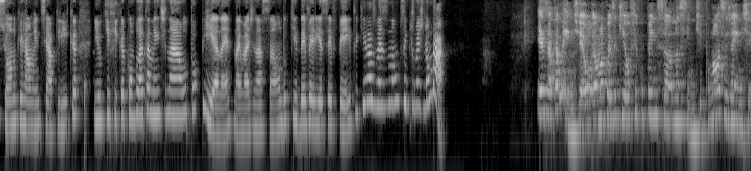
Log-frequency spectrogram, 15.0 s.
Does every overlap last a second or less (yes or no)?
yes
